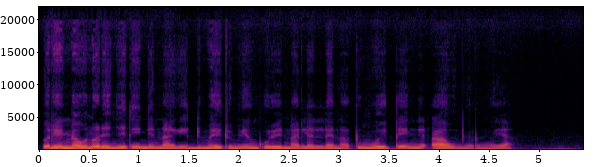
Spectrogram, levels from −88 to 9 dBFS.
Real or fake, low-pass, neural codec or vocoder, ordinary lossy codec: fake; none; codec, 44.1 kHz, 2.6 kbps, SNAC; none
